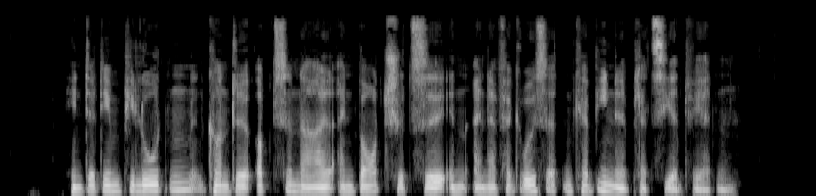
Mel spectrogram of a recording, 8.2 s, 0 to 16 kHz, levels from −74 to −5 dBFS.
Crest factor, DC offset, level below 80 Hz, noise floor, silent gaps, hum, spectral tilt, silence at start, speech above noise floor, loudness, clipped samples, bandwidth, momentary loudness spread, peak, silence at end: 20 dB; under 0.1%; -44 dBFS; -73 dBFS; none; none; -4.5 dB/octave; 0.7 s; 51 dB; -22 LUFS; under 0.1%; 11.5 kHz; 8 LU; -4 dBFS; 0.8 s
